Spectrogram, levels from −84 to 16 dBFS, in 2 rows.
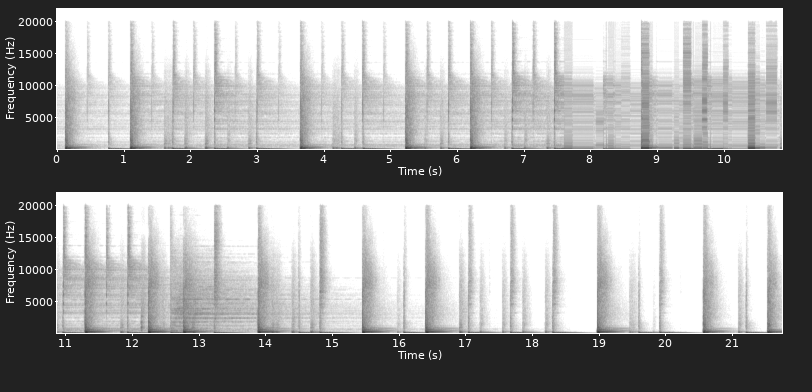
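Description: From 7.58 to 10.82 s the music becomes robotic sound from repeated short buffers: a rigid, metallic buzz at 66.8 Hz, likely from a roughly 15 ms segment replayed while most new audio is skipped. Spectrograms show evenly spaced harmonic lines; waveforms show identical repeating cycles.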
